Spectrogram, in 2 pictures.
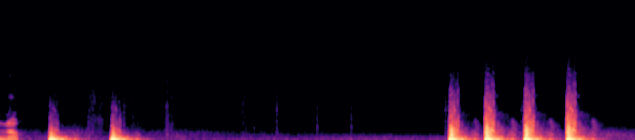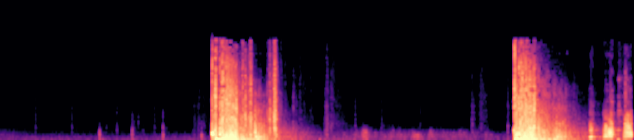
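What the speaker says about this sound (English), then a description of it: "He's shooting at you?" Gunfire in the video game PUBG comes in several bursts of sharp shots: two early reports, a quick run of four, then two longer loud volleys. People talk between the bursts.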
